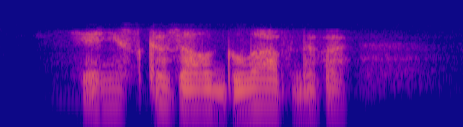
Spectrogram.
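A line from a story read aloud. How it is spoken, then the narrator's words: Old man whispering. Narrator (Russian): прошептал старик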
